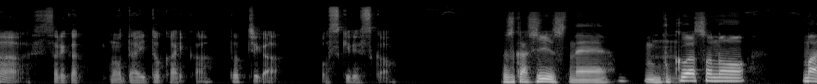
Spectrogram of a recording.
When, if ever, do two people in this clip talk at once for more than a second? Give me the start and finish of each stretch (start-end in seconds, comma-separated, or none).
none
